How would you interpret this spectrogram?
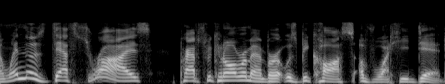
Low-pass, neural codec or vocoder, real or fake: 7.2 kHz; none; real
